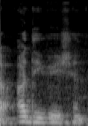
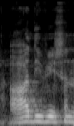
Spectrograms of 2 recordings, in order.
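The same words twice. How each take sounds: First: अधिवेशन with short first a, "a-dhi-ve-shan"; correct pronunciation. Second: अधिवेशन with long first vowel, "aa-dhi-ve-san"; mispronounced word. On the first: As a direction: open अधिवेशन on a short a, measured. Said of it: "ये वाला". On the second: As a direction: stretch the opening a of अधिवेशन into aa. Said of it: "नहीं होगा". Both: Shown as a demonstration.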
